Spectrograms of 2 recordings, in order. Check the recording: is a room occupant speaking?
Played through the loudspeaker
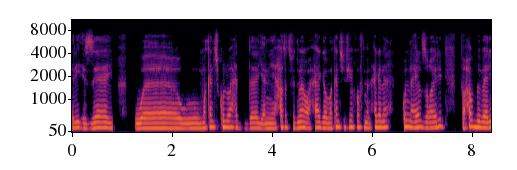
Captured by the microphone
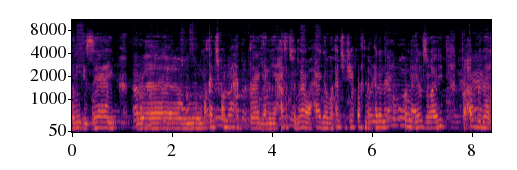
Yes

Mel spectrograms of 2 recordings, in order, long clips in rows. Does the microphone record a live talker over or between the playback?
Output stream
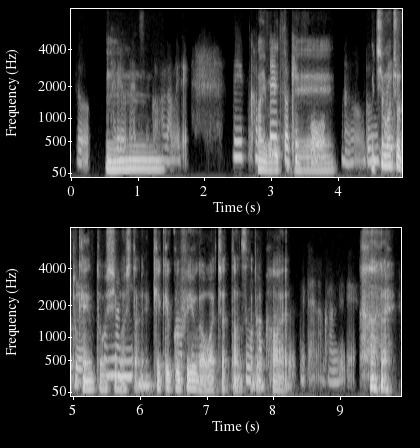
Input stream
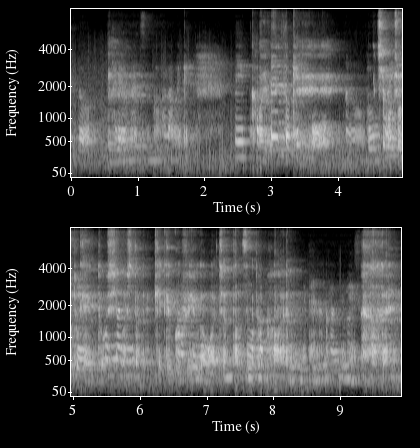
Yes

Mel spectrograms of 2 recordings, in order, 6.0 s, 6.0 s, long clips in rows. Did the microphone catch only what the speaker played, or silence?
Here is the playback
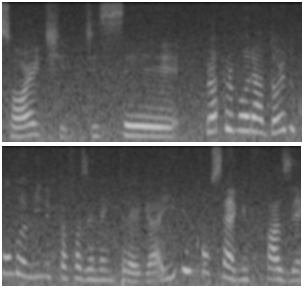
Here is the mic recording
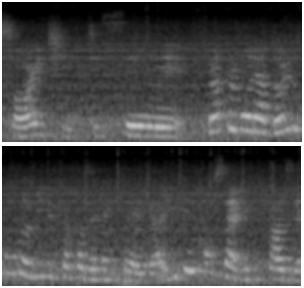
Yes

